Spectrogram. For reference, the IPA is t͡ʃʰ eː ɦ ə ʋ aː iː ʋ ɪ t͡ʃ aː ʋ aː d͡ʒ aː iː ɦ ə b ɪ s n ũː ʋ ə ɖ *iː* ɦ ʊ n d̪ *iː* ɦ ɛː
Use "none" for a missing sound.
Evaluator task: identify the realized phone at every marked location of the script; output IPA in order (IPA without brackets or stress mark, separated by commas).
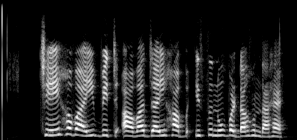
aː, aː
